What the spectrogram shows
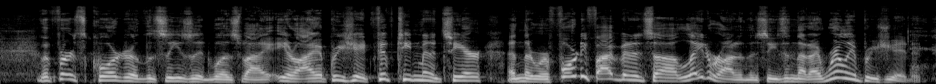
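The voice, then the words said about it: Impression of another podcast host. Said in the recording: “that is an amazing impression of me. It is spot on”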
